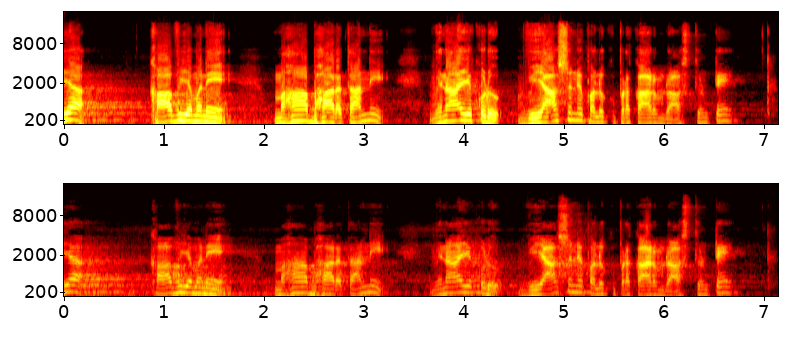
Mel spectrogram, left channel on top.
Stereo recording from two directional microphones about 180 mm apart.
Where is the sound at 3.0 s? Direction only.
55° left (ahead or behind).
